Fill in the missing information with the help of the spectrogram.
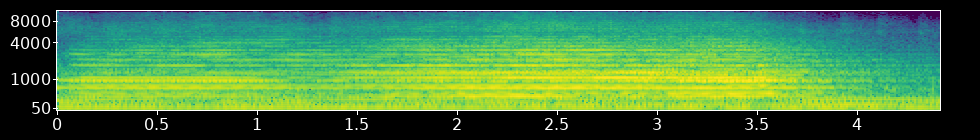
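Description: A train horn blares with a steady, sustained chord over the heavy rumble of a passing train, swelling louder midway before easing off, with no voices present.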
